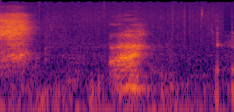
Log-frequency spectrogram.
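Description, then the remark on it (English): A short, breathy sneeze caused by allergies bursts out with a sharp hiss, followed a moment later by a second airy exhale, moderately quiet, with no talking. “My allergies are strong right now, guys. Isn't it nice to fucking not automatically assume that everybody who coughs or sneezes nowadays has COVID?”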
